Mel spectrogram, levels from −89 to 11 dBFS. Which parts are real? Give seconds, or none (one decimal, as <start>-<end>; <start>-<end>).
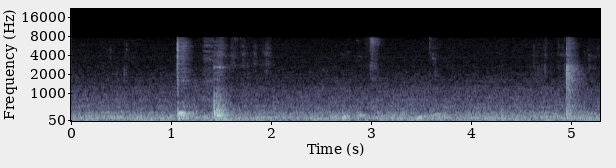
0.0-5.3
